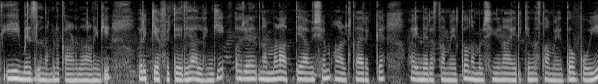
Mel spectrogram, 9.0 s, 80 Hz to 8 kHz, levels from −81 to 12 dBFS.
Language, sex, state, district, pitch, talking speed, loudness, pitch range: Malayalam, female, Kerala, Thiruvananthapuram, 190 Hz, 115 wpm, -17 LUFS, 180-205 Hz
